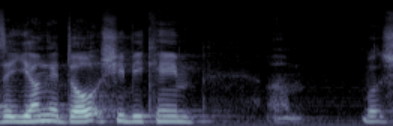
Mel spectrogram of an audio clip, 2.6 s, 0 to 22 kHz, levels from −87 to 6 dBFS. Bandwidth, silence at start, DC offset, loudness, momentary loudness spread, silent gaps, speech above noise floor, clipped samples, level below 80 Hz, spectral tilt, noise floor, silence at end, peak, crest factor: 12.5 kHz; 0 s; under 0.1%; -28 LUFS; 23 LU; none; 26 dB; under 0.1%; -66 dBFS; -6.5 dB/octave; -53 dBFS; 0 s; -12 dBFS; 18 dB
